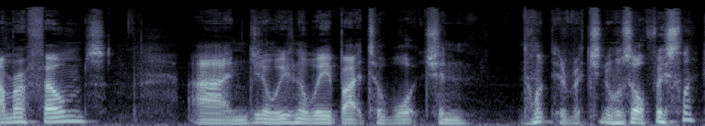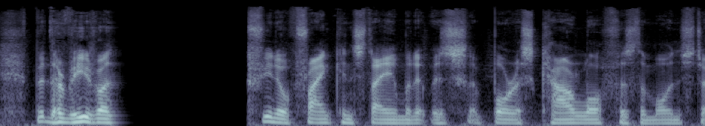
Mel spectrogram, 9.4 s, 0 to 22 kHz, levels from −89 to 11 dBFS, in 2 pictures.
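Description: At 5.43 s the sound breaks off, and a long network dropout runs until about 6.37 s. The receiver first stretches the last sound into a buzzy tail that fades quickly. About 0.81 s of silence follows. The cause is likely a stall in packet delivery, with the receiver papering over the hole. Roughly 0.92 s of audio never arrives. When playback resumes, it picks up further on, and that stretch is simply missing.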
